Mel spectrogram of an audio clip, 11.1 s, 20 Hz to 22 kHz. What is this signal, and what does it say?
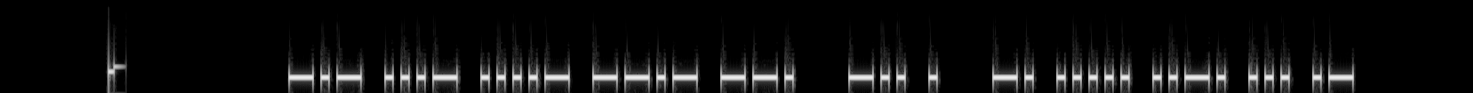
Morse code, heard as a keyed tone, about 20 wpm, 700 Hz. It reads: KV4QG DE N5FSA
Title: USA Callsign DE Callsign - 5 Characters - 20wpm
